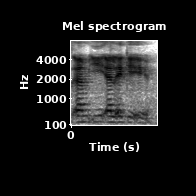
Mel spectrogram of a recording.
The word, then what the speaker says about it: Malacca: The name it's Malacca, Malacca. Some also pronounce it as Melaka, Malacca.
